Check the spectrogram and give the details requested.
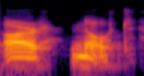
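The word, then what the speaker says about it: R naught: is R 0 or some people pronounce it as our note so this is the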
